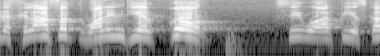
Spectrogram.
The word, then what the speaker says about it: Corps: My dear friends, students of Islamia College formed a separate organization called Khilafat Volunteer Corps, C-O-R-P-S, pronounced as Corps, Khilafat Volunteer Corps, to spread the cause, cause of Khilafat.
